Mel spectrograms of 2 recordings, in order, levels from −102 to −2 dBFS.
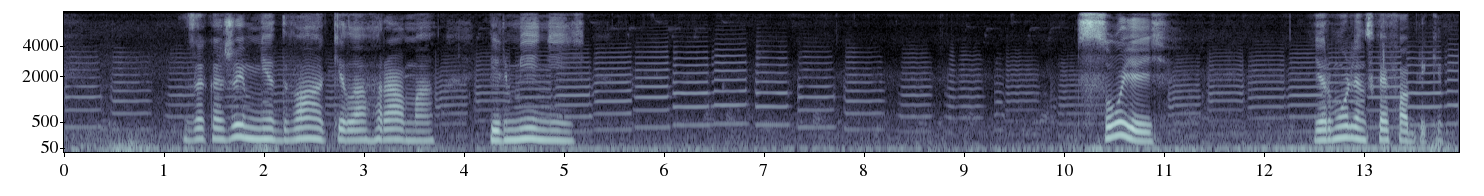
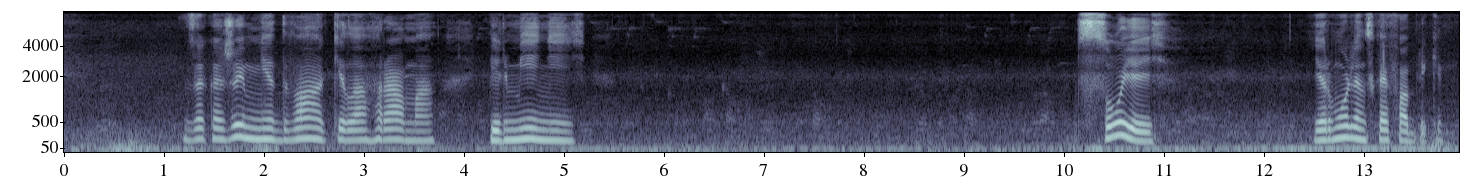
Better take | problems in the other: second | background sound (Trumpet); 17 dB below the speech

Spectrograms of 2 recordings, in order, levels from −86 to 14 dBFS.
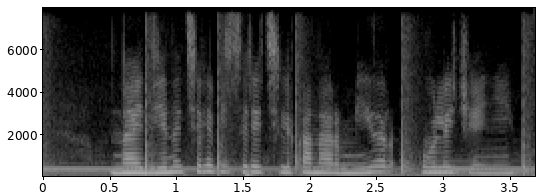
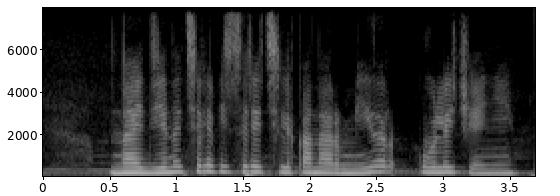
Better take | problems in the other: second | background sound (Fireworks + Piano); 8 dB below the speech

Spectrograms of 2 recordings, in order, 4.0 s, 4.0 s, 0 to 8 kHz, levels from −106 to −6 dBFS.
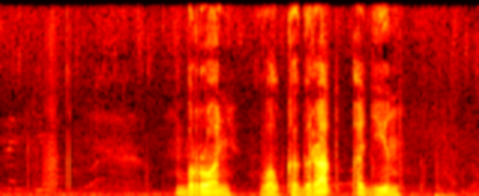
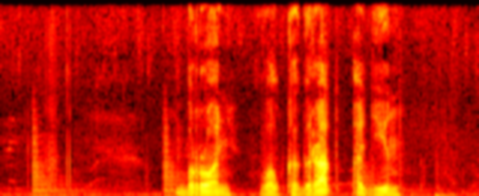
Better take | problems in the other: first | background sound (Guitar); 20 dB below the speech

